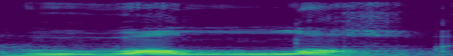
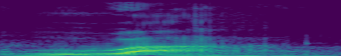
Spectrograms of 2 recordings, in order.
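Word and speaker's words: هو: tebal nah ini biasanya orang kesalahan membaca dibaca huwallah ya padahal mestinya Hua nah ini wa-nya tidak boleh miring jadi Hua ya Hua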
